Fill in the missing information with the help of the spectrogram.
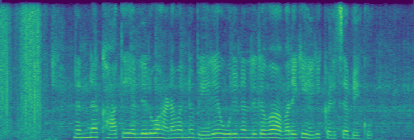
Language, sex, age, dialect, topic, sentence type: Kannada, female, 25-30, Central, banking, question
